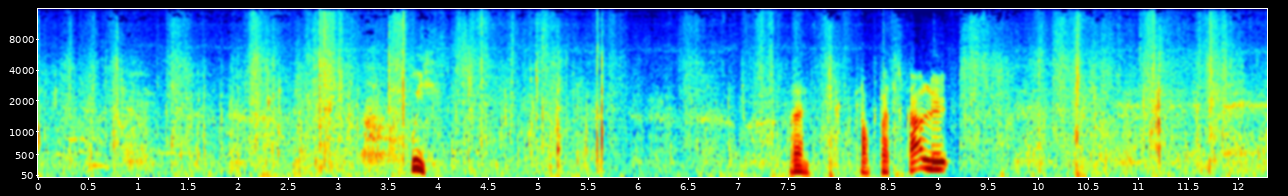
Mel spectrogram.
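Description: Footsteps rustle and crunch through tall grass and brush.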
